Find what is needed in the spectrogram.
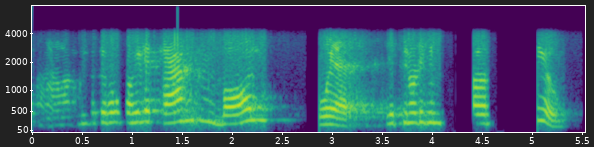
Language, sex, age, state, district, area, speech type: Odia, male, 45-60, Odisha, Puri, urban, conversation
